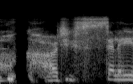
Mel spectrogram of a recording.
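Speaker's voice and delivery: unvoiced whisper, scolding herself; whispered self-scolding. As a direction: hiss it at yourself like a private telling-off.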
